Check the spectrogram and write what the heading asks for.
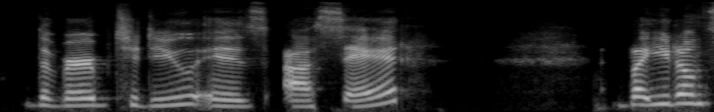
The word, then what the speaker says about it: hacer: pronunciation tips is that the H is silent when you're reading um so you have words like um to do the verb to do is Asser but you don't say hacer you just say Asser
